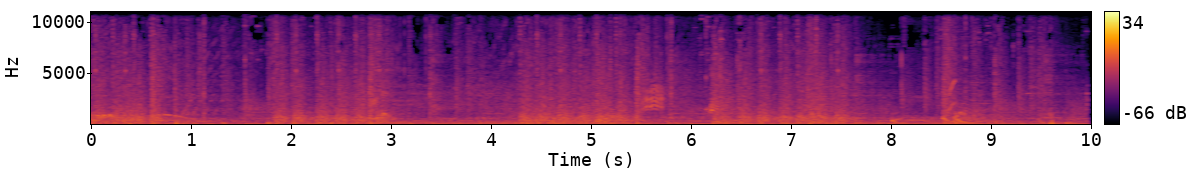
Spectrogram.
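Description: A fast, destructive gun in the video game Enter The Gungeon fires in rapid bursts of sharp, loud shots mixed with mechanical clacks, crashes and whooshes, continuing densely across the whole stretch.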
